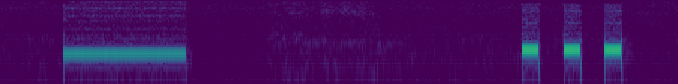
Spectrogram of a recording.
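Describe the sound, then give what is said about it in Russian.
A long steady electronic beep, a brief faint murmur, then three short, evenly spaced touch-tone key presses as an extension number is dialed on a telephone keypad during a call to the company Tsirkonservis. “Для соединения с абонентом наберите внутренний номер или дождитесь ответа секретаря.”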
